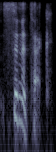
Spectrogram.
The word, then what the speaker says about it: Synetek: And on that worldwide ranking, when there's tens of thousands of us out there, Synetic was pretty high on that list. You guys made what, number 13? – Yeah, number 13. And it's Synetec. – Synetec. I mispronounce it every time.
